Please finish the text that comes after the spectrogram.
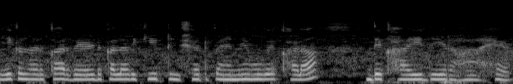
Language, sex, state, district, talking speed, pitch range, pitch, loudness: Hindi, female, Bihar, East Champaran, 165 wpm, 225-240 Hz, 235 Hz, -26 LUFS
